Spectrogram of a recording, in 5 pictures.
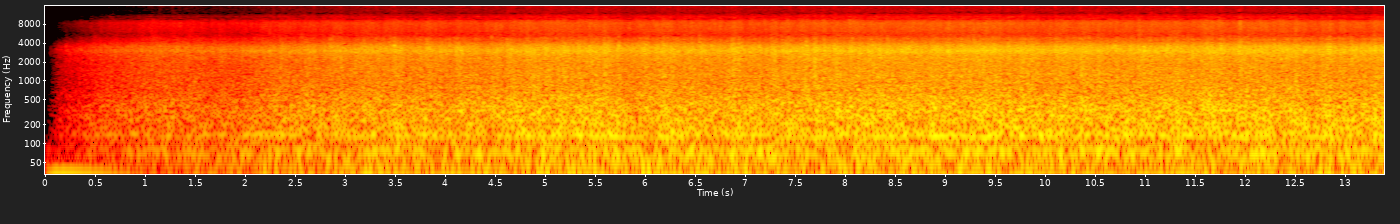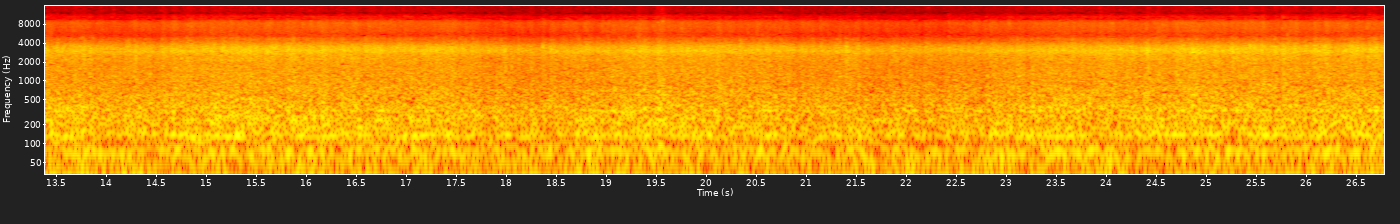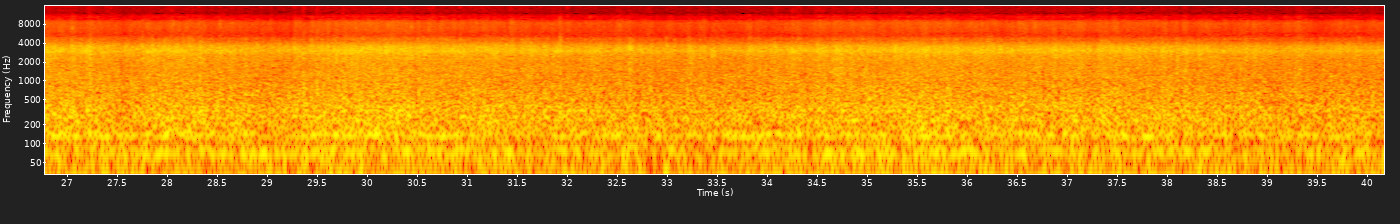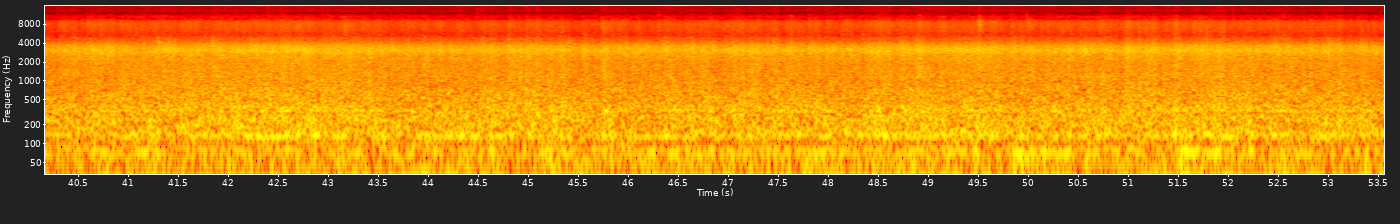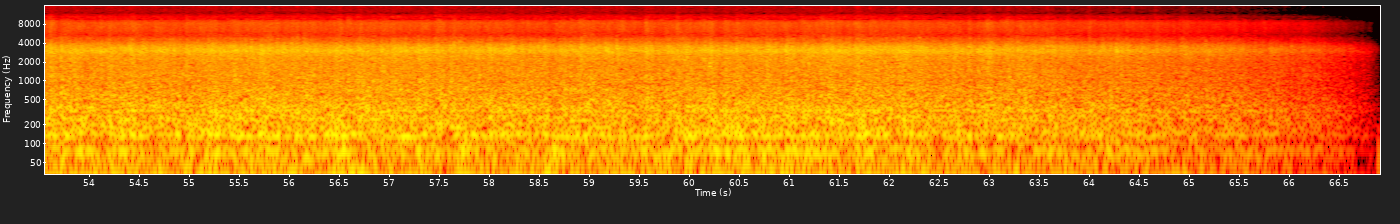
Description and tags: rain on conservatory3
recorded in my conservatory which has a plastic roof which tends to amplify the sound of the rain.
Recorded on an itouch with a blue mikey stereo mic using FiRe app.
conservatory, rain, moderate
